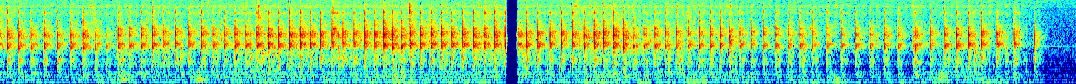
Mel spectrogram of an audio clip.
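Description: Wooden spinning wheel turning steadily as flax is spun, with a fast, even ticking.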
